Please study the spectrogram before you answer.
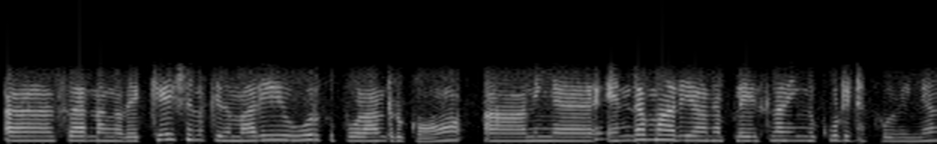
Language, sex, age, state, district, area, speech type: Tamil, female, 18-30, Tamil Nadu, Pudukkottai, rural, conversation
